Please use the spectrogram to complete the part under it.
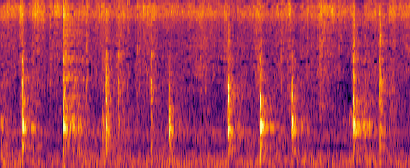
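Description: A spatula scrapes and stirs cooked rice in a sizzling pan for Japanese fried rice, with about a dozen rhythmic strokes over a constant close hiss of frying.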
